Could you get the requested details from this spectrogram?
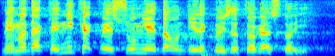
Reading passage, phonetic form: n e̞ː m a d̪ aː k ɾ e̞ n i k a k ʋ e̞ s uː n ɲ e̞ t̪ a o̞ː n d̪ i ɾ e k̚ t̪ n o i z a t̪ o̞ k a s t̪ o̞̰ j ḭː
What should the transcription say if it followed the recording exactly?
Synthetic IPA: n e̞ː m a d̪ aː k l e̞ n i k a k ʋ e̞ s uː m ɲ e̞ d̪ a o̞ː n d̪ i ɾ e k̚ t̪ n o i z a t̪ o̞ ɡ a s t̪ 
